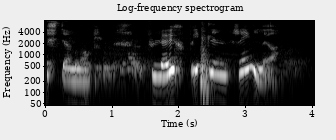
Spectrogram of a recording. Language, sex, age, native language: Icelandic, female, 18-19, Icelandic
